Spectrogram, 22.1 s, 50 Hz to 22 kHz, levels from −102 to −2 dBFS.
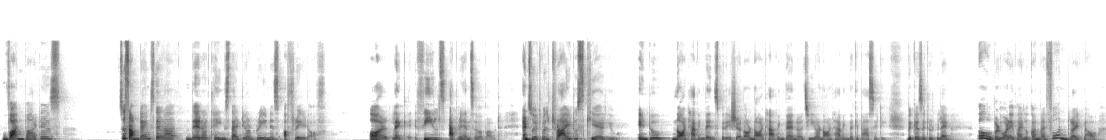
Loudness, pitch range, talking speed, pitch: -30 LUFS, 185-255 Hz, 165 wpm, 220 Hz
